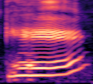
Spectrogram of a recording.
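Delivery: mock-incredulous, rising loud question; imitated astonishment. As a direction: imitate a friend's amazed outburst. Voices friends amazed at her job.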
